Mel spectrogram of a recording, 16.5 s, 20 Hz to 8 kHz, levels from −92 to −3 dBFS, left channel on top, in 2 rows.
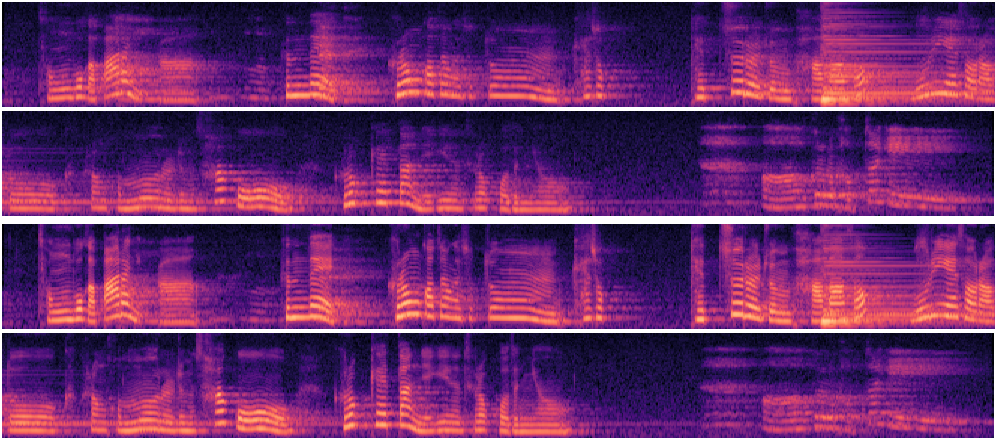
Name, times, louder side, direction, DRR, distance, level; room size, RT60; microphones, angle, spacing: voice 1, 0.3-1.6 2.3-2.8 3.2-5.0 5.7-7.2 7.6-8.7 9.0-10.7 11.1-13.0, right 4 dB, 70° right, 14 dB, 0.6 m, -25 dB
voice 2, 0.9-2.2 2.6-3.0 14.1-16.2, left 2 dB, 80° left, 1 dB, 2.5 m, -37 dB
Acoustic guitar / Strum, 6.8-11.6, equal, 5° right, 1.0 m, -31 dB
23.0 x 15.5 x 3.3 m, 1.2 s
head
